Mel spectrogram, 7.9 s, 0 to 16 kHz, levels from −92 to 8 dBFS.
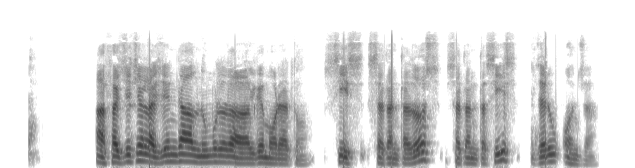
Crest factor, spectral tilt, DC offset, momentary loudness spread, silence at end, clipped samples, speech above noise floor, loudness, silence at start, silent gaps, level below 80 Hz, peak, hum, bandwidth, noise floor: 20 dB; -7 dB/octave; under 0.1%; 13 LU; 0.55 s; under 0.1%; over 67 dB; -23 LUFS; 0.35 s; 0.55-1.20 s, 3.94-4.05 s, 6.52-6.63 s; -60 dBFS; -4 dBFS; none; 7.6 kHz; under -90 dBFS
